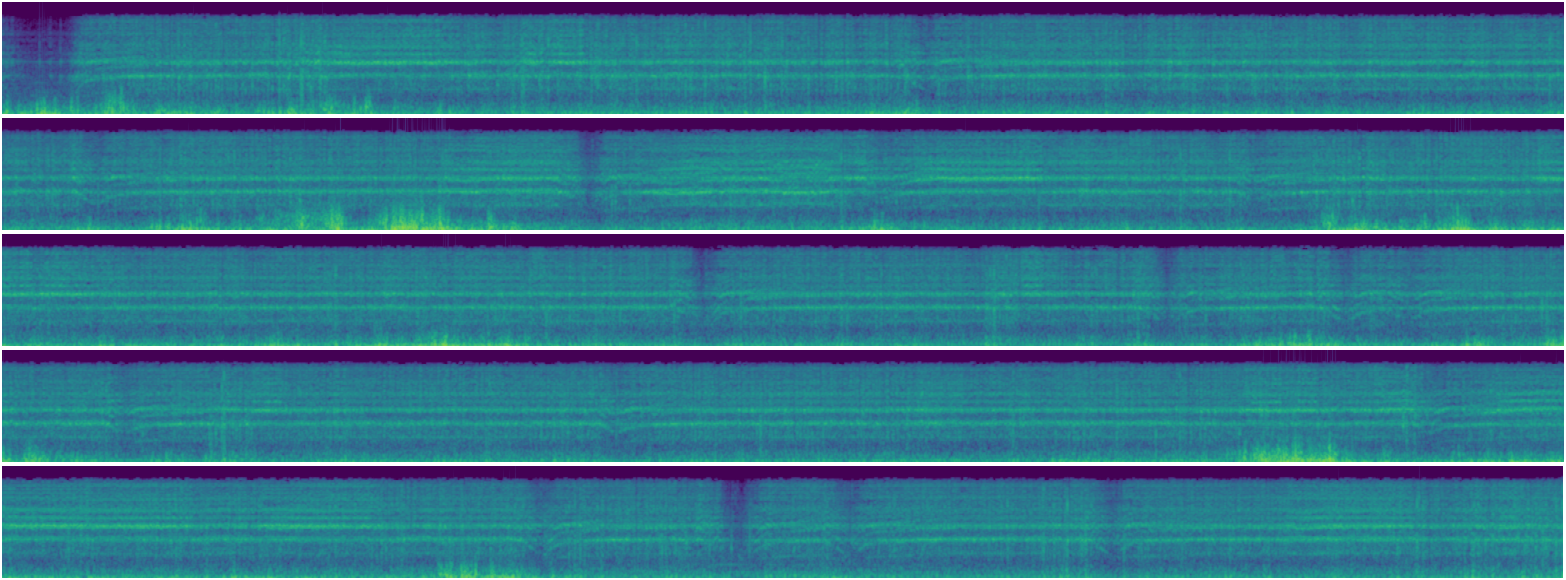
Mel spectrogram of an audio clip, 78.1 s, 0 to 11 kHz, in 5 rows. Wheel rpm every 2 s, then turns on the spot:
80, 160, 160, 160, 130, 160, 160, 160, 140, 160, 120, 150, 150, 160, 150, 160, 160, 160, 160, 130, 160, 120, 110, 160, 150, 160, 150, 160, 160, 160, 150, 160, 160, 150, 120, 100, 140, 150, 160.
none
